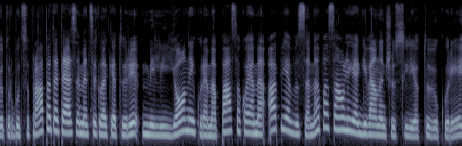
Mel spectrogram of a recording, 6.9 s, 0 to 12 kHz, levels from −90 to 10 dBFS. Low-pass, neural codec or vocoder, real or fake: 10.8 kHz; none; real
